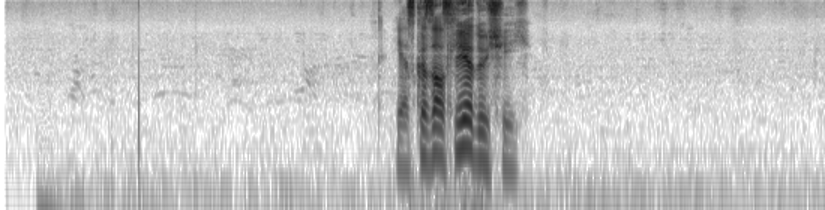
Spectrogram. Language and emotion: Russian, angry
